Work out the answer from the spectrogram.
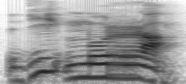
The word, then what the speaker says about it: morrà: Morrà, morrà. So closed O, rolled R, right? So, and again, an accented ending, morrà.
